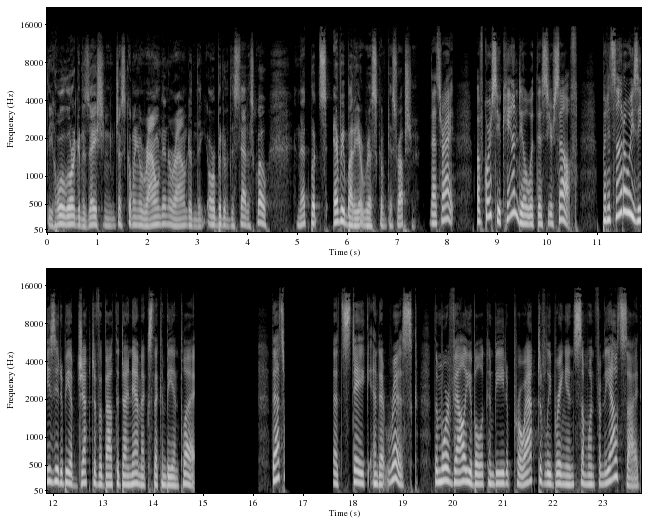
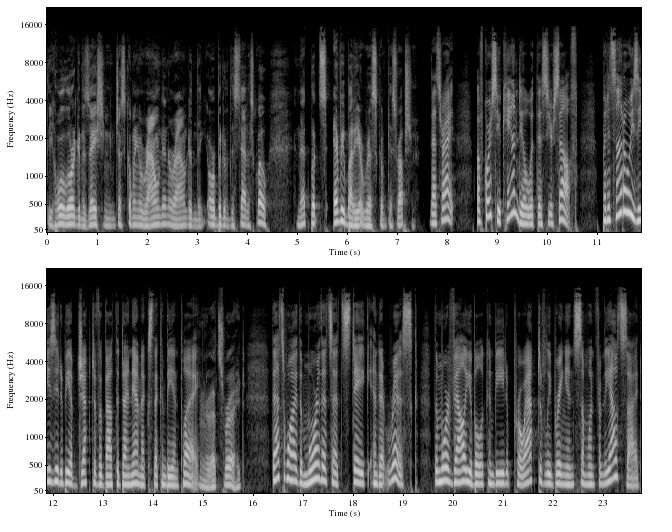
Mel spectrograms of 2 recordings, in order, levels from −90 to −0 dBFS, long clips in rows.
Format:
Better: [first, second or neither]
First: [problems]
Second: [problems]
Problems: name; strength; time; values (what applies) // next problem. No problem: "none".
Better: second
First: audio cutting out; at 15 s for 1.5 s and at 17 s for 1 s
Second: none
